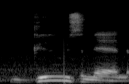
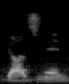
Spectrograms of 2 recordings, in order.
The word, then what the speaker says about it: Gooseman: Gooseman. Which I'm going to be honest, I went an embarrassingly long time pronouncing that as Guzman just because I never heard it spoken aloud.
